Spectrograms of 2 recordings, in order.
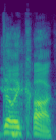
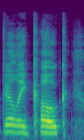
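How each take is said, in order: First: The surname has a short 'o' vowel. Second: The surname has a long 'oh' vowel. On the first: The speaker calls it right. "It's Billy Cock" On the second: The speaker calls it wrong. "It's not Billy Coke"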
